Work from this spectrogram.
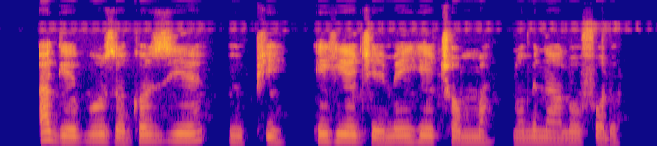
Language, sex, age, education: Igbo, female, 15-29, tertiary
